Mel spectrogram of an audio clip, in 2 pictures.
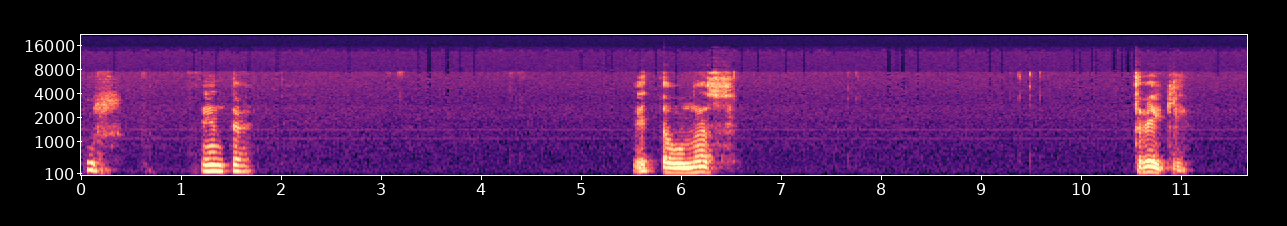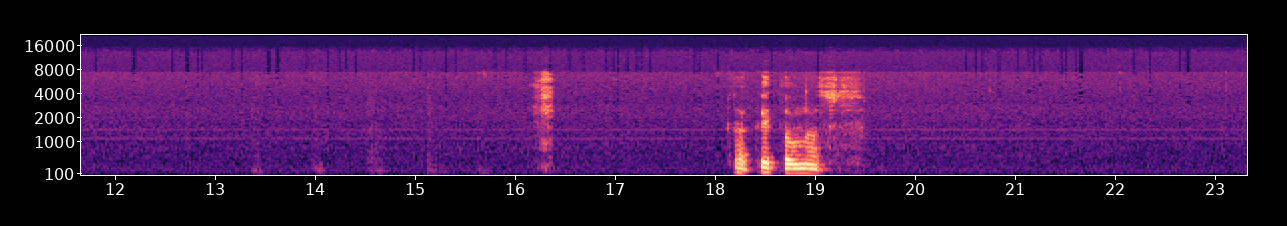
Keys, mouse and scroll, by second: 3.0 click, 4.3 click, 17.9 click, 19.4 middle click, 21.5-22.1 scroll up 1, 22.1 middle click, 22.1-22.5 scroll up 2.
